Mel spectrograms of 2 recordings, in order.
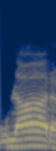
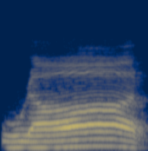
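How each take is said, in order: First: The long vowel is held for normal length. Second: The long vowel is stretched out extra long. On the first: "நம்ம சாதாரணமா சொல்லும் பொழுது" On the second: "ஆனா இந்த இடத்துல"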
